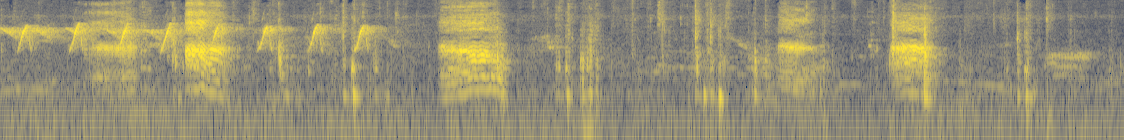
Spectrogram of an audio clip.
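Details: Crows fighting for food, several calling at once in a noisy tangle of short, harsh, grating caws and squawks that overlap throughout, with louder bursts near the start, midway and near the end.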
